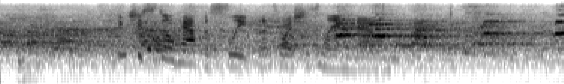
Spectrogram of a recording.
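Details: At the Fox Valley agility trial, Bree plays with Vinny, giving sharp yips and a few sliding whiny tones in an uneven string, while people talk in the background.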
